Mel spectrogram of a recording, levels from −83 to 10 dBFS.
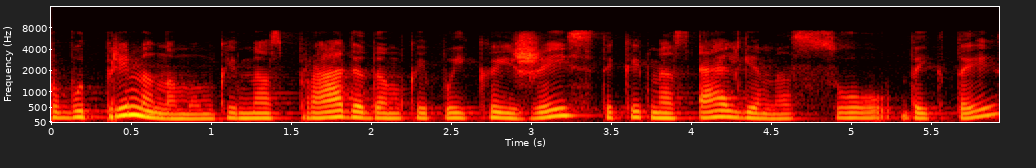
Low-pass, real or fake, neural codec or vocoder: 7.2 kHz; real; none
